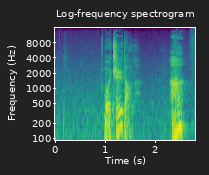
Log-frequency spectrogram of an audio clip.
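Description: Another man answers in a low, tense voice nearby.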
